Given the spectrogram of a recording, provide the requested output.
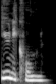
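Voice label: "unicorn", British English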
